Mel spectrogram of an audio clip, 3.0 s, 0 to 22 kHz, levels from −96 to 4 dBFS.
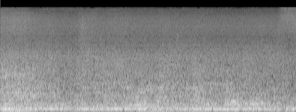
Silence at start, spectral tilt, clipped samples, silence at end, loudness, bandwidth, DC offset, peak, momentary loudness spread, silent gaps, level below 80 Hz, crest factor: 0 s; -5.5 dB/octave; under 0.1%; 0 s; -16 LUFS; 16 kHz; under 0.1%; 0 dBFS; 2 LU; none; -30 dBFS; 14 dB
